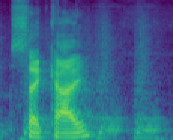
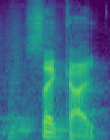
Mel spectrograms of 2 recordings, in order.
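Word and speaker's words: 世界: It's a Chinese compound. One of those accent on the first syllable. So yeah, not the most common ones, as we have seen. Usually those are unaccented. But the second most common accent for those. So yeah, on the first syllable, on the first more, I should say.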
